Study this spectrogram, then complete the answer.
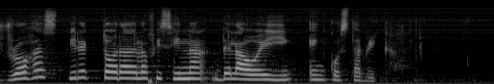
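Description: A young woman speaks calmly into a microphone in an echoing hall.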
